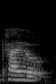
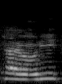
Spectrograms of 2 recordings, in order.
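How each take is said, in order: First: It is pronounced the Montana way. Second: It is pronounced the non-Montana way. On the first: This is how a true Montanan says it. "If I was a true Montanan, I'd say coyote" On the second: This is how the other person says it. "you say coyote"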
